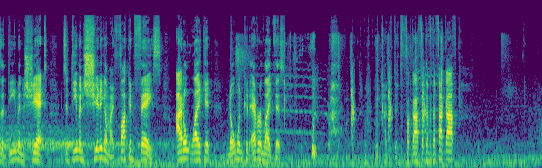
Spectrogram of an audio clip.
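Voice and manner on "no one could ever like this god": usual speaking voice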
